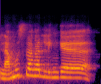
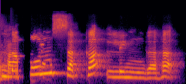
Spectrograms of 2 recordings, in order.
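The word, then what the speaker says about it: नपुंसकलिङ्ग: Bhagini, Namusakalinga. The word is Napumsakalinga.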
